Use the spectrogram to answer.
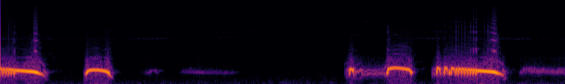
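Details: Decoy spotted dove calling to attract wild doves: a long downslurred coo and a short note, quiet murmurs, then another phrase of short coos ending in a drawn-out falling coo. A soft trailing hum follows.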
